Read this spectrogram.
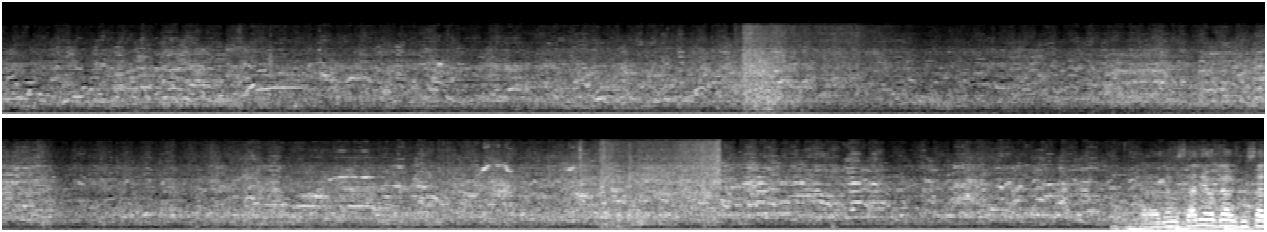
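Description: A large crowd of children shouts and cheers outdoors.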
